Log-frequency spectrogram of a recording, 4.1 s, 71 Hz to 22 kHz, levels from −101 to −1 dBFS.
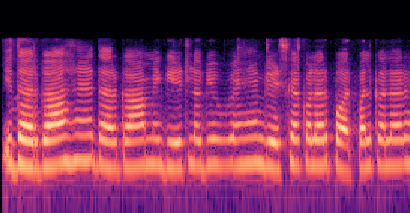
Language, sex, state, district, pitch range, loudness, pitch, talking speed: Hindi, female, Maharashtra, Mumbai Suburban, 245-260 Hz, -17 LUFS, 255 Hz, 205 wpm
